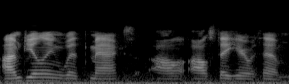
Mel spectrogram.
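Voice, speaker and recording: Very sharp, bright male voice, directing others. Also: mid-range voice, fairly even intonation, moderate pace, smooth. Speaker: tabletop role-play player. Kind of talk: improvised role-play over group voice chat. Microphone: online voice chat. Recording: noisy online voice chat.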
